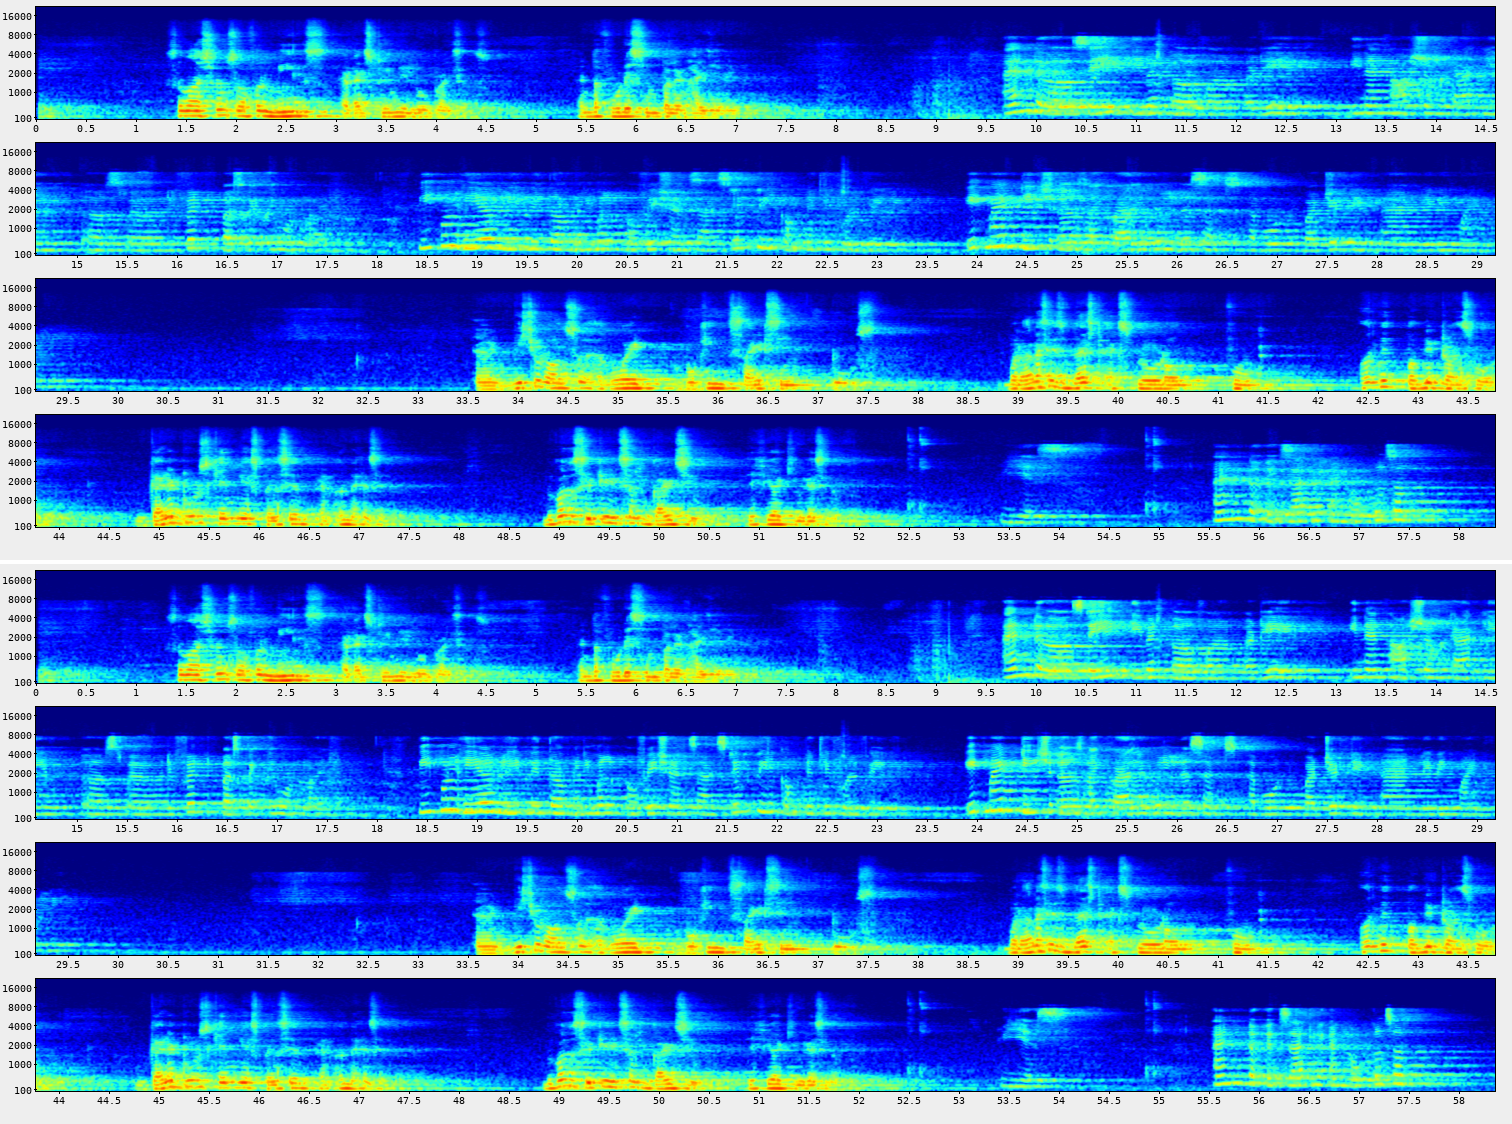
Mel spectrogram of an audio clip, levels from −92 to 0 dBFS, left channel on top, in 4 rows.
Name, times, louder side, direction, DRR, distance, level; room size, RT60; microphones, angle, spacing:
voice 1, 1.4-4.5 5.4-7.0 33.6-37.6 38.9-40.7 41.1-41.4 42.4-43.9 44.7-47.4 48.8-50.5 50.9-51.8, left 1 dB, 10° left, 7 dB, 0.8 m, -20 dB
voice 2, 8.7-12.6 13.1-17.6 18.0-23.2 23.9-29.5 31.6-31.9 35.6-35.9 37.4-37.6 53.4-54.1 55.5-57.5, right 2 dB, 50° right, 1 dB, 3.1 m, -36 dB
29.0 x 21.5 x 8.2 m, 2.6 s
head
